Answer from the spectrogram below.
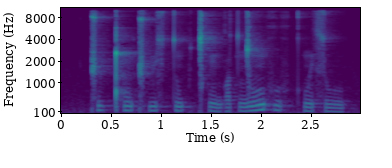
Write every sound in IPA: ǁ y ǃʰ ũ ǁʰ y s t ũ kʷ ǀʰ ẽ ɡ ɒ t ŋ͡ǀ ũ xʷ ɛ xʷ kʷʰ ẽ s u

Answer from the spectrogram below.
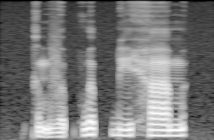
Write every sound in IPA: k ə̰˧˨ m v ə˨˩ p̚ h w ə˦˥ p̚ ɓ i˨˦ h a˧ m

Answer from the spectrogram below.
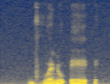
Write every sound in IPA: ɡʱ u ɐ̯ ɳ u ʔ e ʔ

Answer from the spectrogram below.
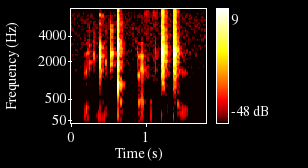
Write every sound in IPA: ɨ t͡ʃ ɖʱ ə t͡ʃ ǃ ə pː ɛ θ ə θ ǁ ʌ ǁ ɨ

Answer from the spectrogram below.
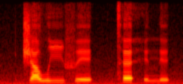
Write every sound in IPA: t͡ʃ a˦ w iː˦ f e˦ | tʰ ɛ˦ h ɪ˨ n ɪ˦

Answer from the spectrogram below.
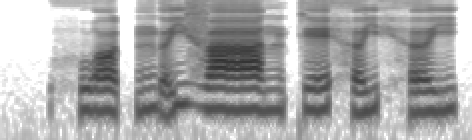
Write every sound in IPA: h w ɔ˨˩ t̚ ŋ ə̰˧˥ j v aː˧ n k e˨˦ h ə˨˦ j h ə˨˦ j

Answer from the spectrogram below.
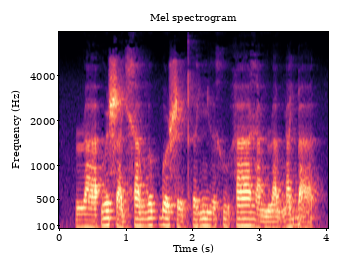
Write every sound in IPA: ɹ aː˨˩ ʔ u˧˥ ə̯ ʂ a˨˩ j x a˧ w l o˦˥ p̚ ɓ o˧ ʂ e˨˩˦ t̪ʰ ə˧˥ j ɲ ɨ˨˩˦ ə̯ x u˨˩˦ h aː˧ ɣ a˨˩ ŋ ɹ a˨˩˨ w ŋ a˧˥ j ɓ aː˨˩ t̚

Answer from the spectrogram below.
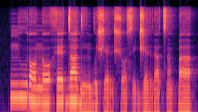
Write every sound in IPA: ɲ uː˦ ɾ ɔ˦ n ɔ˦ h ɛ˦ d a˦ d ĩ˨ ɡʷ ɪ˦ ʃ ɛ˨ r ʃ ɔ˨ s ɪ˨ d͡ʒ ɛ˦ r ɾ a˨ t͡s ã˨ k͡p a˦

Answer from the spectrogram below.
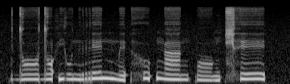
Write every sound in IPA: d ɔː˦˥ d ɔ˥˩ ʔ j u˧ n r e˥˩ n m e˨˩ ʔ h u˥˩ ʔ ŋ aː˧ ŋ p ɔː˩˦ ŋ t͡ɕʰ eː˥˩ t̚

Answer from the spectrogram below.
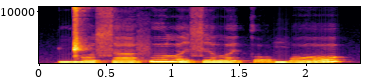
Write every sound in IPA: ŋ͡ǁ ɔ s a f o lˠ i s i lˠ e k ɔ̰ m ɔ

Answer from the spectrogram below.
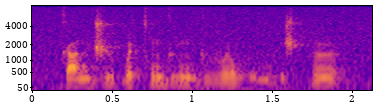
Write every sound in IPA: k a˨ n d͡ʒ ʉ˦ ɓ ə˦ t͡s ŋ ɡ ʉ˦ ŋ ɡ ʉ˨ v ə˨˦ v u˨ m b e˨ ʃ k ə̃˦˨

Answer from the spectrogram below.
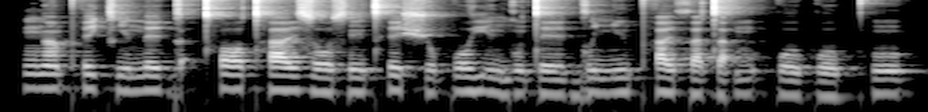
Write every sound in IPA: ŋ ã˦ pʰ e˦˨ t͡ɕ ĩ˨ n e˦˨ ɪ̯ ɡ ä˦ ʔ tʰ ɔ˦ tʰ a˦ ɪ̯ z o˨ sʰ ĩ˨ tʰ e˦˨ ʃ o˨ p o˦ j ĩ˨ ɡ ũ˨ t e˨ ɪ̯ ɡ o˦˨ ʊ̯ ɲ ĩ˦ pʰ a˦˨ ɪ̯ θ ä˦˨ t ä˦ ʔ m ʊ˦ ʔ p o˨ ʊ̯ p o˨ ʊ̯ pʰ ũ˦

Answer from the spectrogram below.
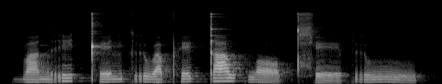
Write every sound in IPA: b a˧ n r i˥˩ t̚ kʰ e˦˥ n k r u˧ a̯ pʰ e˦˥ k̚ t a˥˩ w k w ɔː˨˩ p̚ t͡ɕʰ eː˩˦ p r uː˥˩

